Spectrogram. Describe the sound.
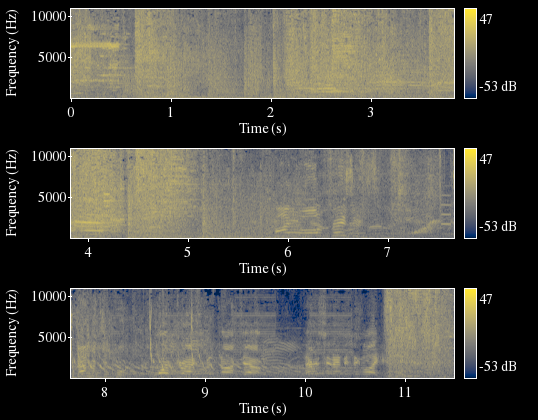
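A torpedo strikes a shielded vessel during a red-alert battle, with a cluster of heavy booms and crackling bursts filling the first few seconds, then settling into rumbling noise as voices talk.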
